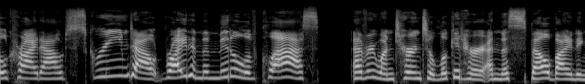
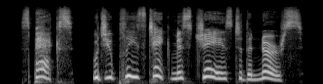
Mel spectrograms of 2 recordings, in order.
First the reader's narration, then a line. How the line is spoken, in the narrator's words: she whispered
